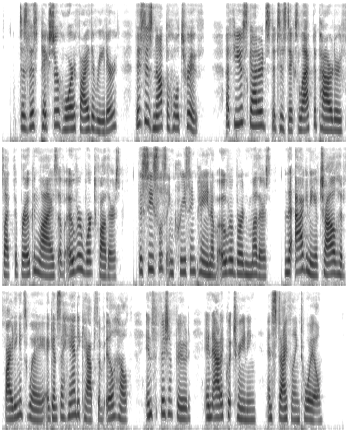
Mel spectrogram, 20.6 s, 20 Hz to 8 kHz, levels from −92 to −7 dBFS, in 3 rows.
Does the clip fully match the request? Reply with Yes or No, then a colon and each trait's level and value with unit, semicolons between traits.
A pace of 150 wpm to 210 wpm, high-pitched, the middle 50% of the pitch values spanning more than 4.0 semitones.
Yes: average, 160 wpm; high, 205 Hz; average, 4.5 semitones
